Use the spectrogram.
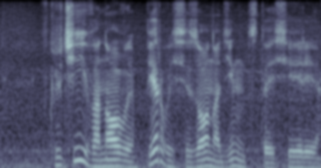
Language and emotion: Russian, sad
